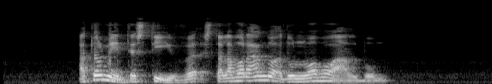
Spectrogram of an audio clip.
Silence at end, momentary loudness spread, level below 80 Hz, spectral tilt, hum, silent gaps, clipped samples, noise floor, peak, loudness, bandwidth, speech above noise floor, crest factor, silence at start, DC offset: 1.05 s; 10 LU; -54 dBFS; -6.5 dB/octave; none; none; under 0.1%; -58 dBFS; -2 dBFS; -15 LUFS; 7.8 kHz; 44 dB; 14 dB; 0.8 s; under 0.1%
